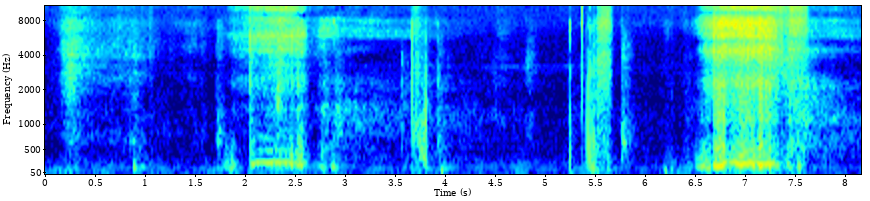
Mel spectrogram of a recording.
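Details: Napping 40-day-old Labrador puppy named Frankie gives uneven, breathy snores and snuffling breaths, a louder raspy snore closing the stretch, in a quiet indoor room.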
